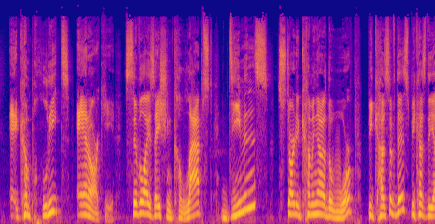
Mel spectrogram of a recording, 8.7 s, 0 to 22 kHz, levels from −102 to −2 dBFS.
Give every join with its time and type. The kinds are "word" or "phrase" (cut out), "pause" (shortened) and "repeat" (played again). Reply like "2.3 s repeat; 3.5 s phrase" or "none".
1.4 s pause; 5.4 s pause; 7.2 s pause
